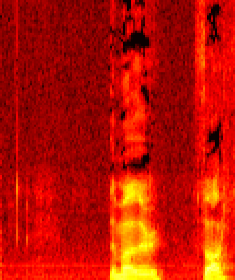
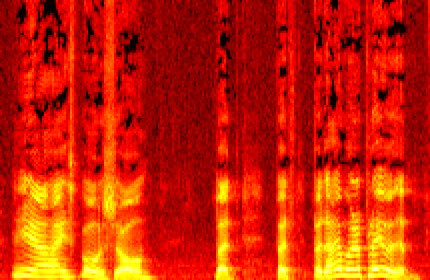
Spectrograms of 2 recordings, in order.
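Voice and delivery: high, louder, fast whine; whining child; 8 semitones higher, 4 dB louder than usual. Acted. Child giving in then whining he wants to play, high and loud. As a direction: grudgingly agree then whine.

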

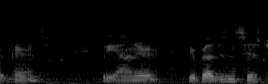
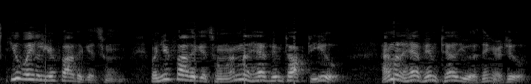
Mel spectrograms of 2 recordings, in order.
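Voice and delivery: much higher and louder scolding threat; shrill-free loud scolding, pitched up high; mother yelling a threat; 9 semitones higher, 11 dB louder than usual. Acted. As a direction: yell it at the kid like an exasperated mom.

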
